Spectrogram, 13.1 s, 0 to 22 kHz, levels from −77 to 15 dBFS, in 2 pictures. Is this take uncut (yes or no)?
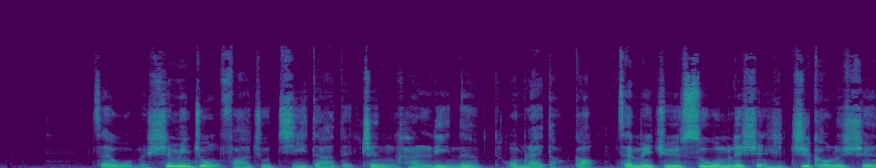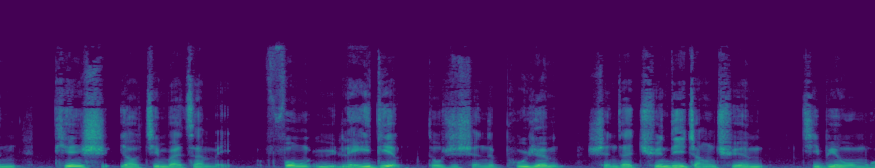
no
